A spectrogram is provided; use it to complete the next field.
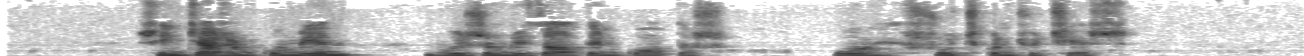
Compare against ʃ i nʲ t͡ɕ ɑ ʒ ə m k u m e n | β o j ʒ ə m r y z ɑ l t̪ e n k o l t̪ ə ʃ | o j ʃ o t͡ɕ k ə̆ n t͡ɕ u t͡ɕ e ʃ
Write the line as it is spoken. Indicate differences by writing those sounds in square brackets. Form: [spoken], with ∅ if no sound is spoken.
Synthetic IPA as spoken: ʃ i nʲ t͡ɕ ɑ ʒ ə m k u m e n | β [u] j ʒ ə m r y z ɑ l t̪ e n k o l t̪ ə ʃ | o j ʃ [u] t͡ɕ k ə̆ n t͡ɕ u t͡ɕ e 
